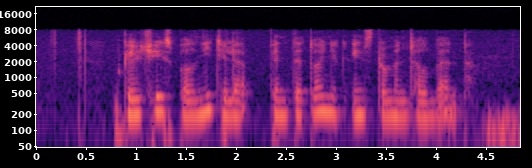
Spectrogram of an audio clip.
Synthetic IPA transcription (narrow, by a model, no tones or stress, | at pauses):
fklʲʉt͡ɕiɪspɐlˠnʲitʲɪlʲəpʲɪnt̪ɐt̪onʲɪkɪnst̪ɾʊmʲɛnt̪ʰɐlˠbɛnt̪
